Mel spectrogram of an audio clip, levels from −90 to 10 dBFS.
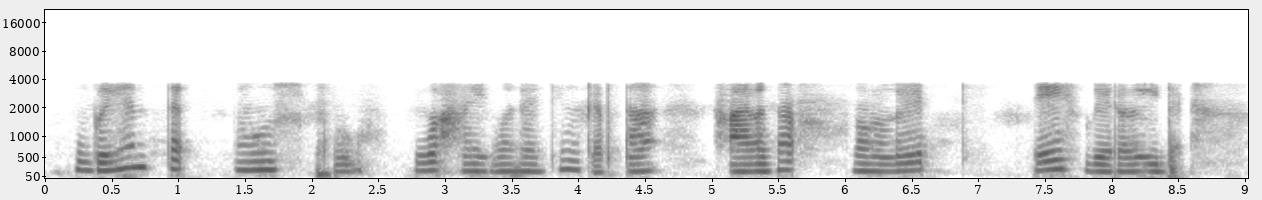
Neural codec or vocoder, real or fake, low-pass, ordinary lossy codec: codec, 44.1 kHz, 2.6 kbps, DAC; fake; 3.6 kHz; none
